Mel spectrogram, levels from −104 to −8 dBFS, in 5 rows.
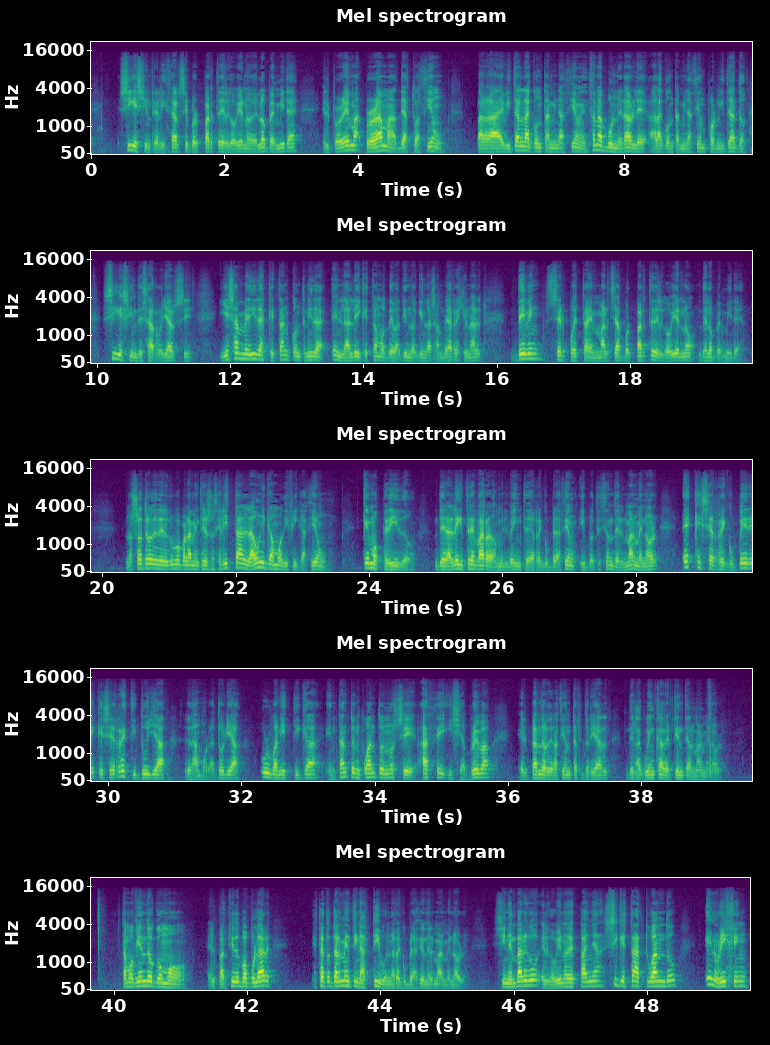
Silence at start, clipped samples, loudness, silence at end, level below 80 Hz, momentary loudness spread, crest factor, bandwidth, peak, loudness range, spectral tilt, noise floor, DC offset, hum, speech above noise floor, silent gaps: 0.45 s; under 0.1%; -26 LUFS; 0.05 s; -70 dBFS; 13 LU; 24 dB; 14 kHz; -2 dBFS; 6 LU; -5 dB/octave; -67 dBFS; under 0.1%; none; 41 dB; none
